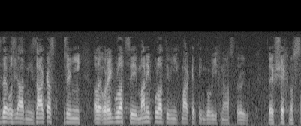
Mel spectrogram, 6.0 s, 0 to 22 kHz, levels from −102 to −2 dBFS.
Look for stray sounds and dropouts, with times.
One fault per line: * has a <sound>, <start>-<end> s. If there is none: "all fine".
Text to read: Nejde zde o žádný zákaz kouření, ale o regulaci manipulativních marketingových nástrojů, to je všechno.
* has a dropout, 1.1-1.3 s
